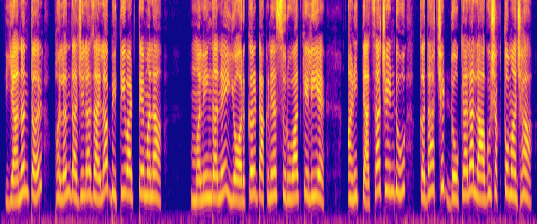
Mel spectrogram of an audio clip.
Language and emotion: Marathi, fearful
